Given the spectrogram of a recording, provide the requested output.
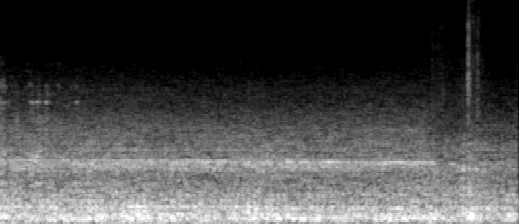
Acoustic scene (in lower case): car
